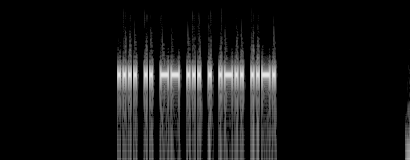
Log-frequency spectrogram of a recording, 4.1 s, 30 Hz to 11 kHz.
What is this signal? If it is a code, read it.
Morse code, heard as a keyed tone, about 42 wpm, 700 Hz. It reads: HIMSELF
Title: Seven Letter Words - 45wpm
